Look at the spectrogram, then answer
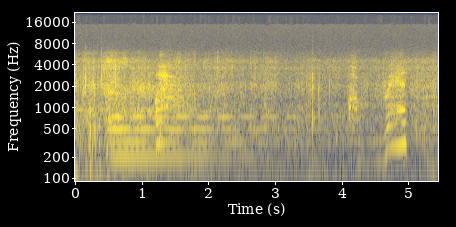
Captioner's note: Jenny gasps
